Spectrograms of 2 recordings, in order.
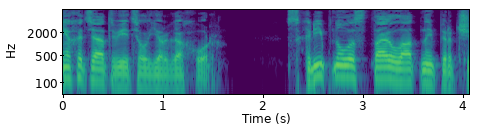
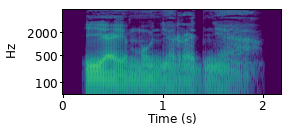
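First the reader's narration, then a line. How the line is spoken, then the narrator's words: Even voice. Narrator (Russian): Ровным голосом отозвался водитель мертвых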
